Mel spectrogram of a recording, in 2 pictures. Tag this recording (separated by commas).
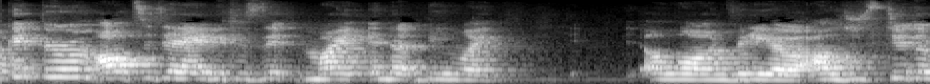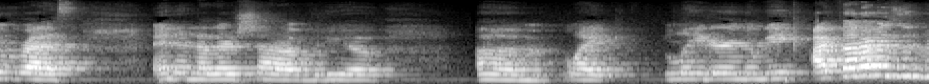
Speech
